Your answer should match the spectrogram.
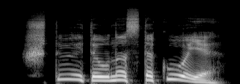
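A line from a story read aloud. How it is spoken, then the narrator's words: Mocking drawl. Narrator (Russian): насмешливо протянула Найрис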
